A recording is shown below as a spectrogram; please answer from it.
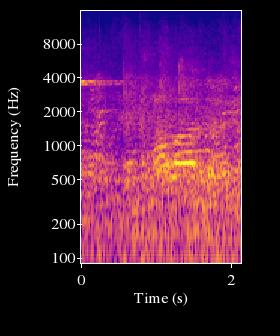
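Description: Wrestlers scuffling and thudding on a gym mat during a takedown, with coaches and spectators shouting. A steady high whistle tone carries on through the first half second.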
